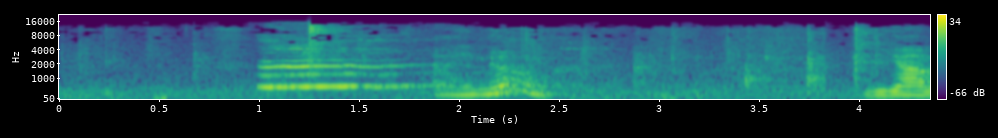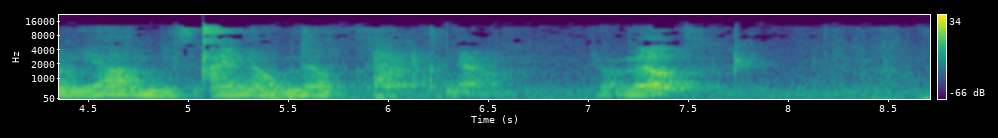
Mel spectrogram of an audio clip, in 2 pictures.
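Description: A woman talks to a baby in a high, sing-song voice close by.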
